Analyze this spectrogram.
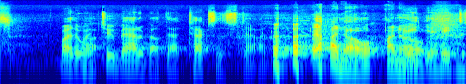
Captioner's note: laughs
